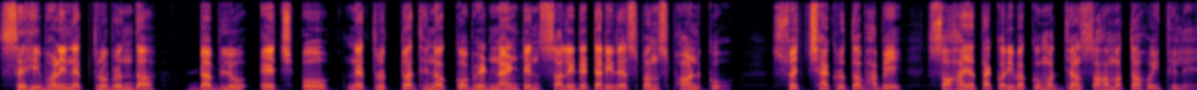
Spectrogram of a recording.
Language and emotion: Odia, neutral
